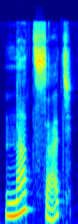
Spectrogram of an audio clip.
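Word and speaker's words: надцать: So the ending notset is an analog of teen. Teen in Russian is not set. Please note that the letter D isn't hurt. It's really, really soft.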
